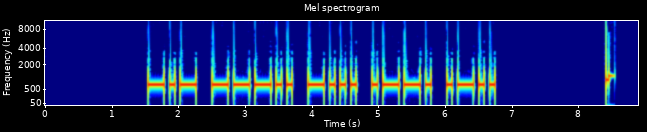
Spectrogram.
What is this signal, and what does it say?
Morse code, heard as a keyed tone, about 15 wpm, 700 Hz. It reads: K8BPL
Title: USA Call Signs Repeated 2x 15wpm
